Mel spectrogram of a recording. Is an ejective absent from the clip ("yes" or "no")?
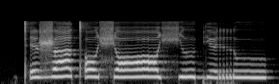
no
